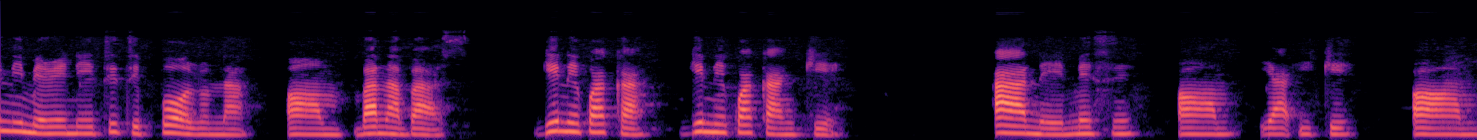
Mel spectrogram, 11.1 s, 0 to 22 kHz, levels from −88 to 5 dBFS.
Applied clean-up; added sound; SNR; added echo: none; none; none; none.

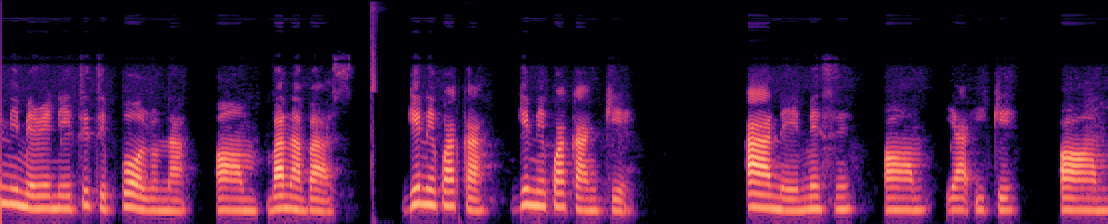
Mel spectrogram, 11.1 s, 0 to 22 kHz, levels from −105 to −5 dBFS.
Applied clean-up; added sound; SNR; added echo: neural mask model DeepFilterNet 3.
